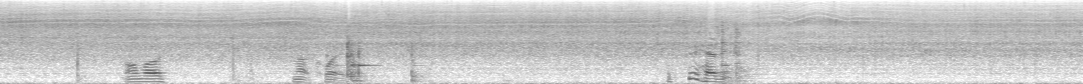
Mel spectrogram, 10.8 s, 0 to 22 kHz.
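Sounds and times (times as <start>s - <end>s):
onion frying in a little oil for a fried bologna sandwich: 0.0s - 10.8s
speech: 1.2s - 1.8s, 2.9s - 4.2s, 6.6s - 7.6s.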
